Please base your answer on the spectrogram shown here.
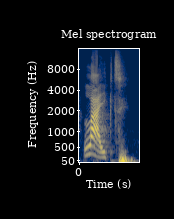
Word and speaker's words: liked: forma dele do passado liked liked pronúncia né sonzinho de T aqui né liked mesmo ca US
